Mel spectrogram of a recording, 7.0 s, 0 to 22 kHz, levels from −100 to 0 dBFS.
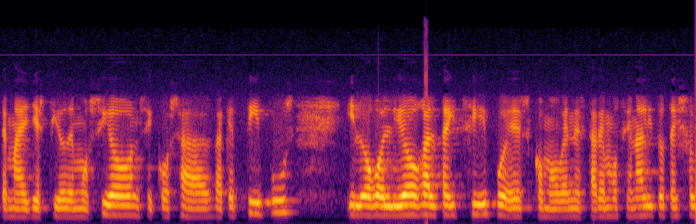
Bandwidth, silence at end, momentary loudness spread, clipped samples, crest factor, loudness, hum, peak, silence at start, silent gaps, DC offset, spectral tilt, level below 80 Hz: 8.4 kHz; 0 s; 12 LU; under 0.1%; 18 dB; -18 LUFS; none; 0 dBFS; 0.05 s; none; under 0.1%; -5 dB/octave; -76 dBFS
